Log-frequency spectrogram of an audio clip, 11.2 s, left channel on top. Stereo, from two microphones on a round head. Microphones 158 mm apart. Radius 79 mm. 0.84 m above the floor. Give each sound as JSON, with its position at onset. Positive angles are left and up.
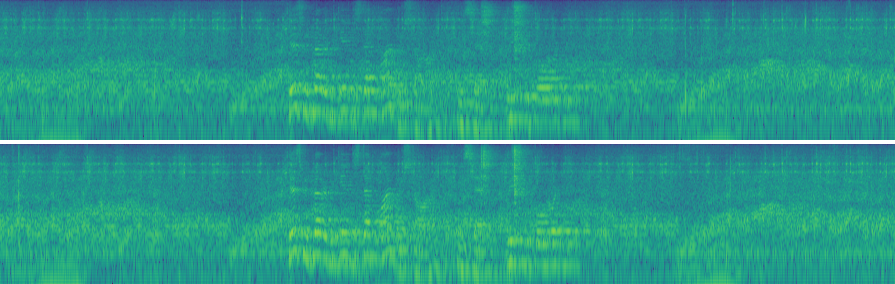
{"t": 3.6, "sound": "a man speaking", "side_deg": -40, "distance_m": 0.9}
{"t": 6.0, "sound": "a camera shutter", "side_deg": -80, "distance_m": 1.5}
